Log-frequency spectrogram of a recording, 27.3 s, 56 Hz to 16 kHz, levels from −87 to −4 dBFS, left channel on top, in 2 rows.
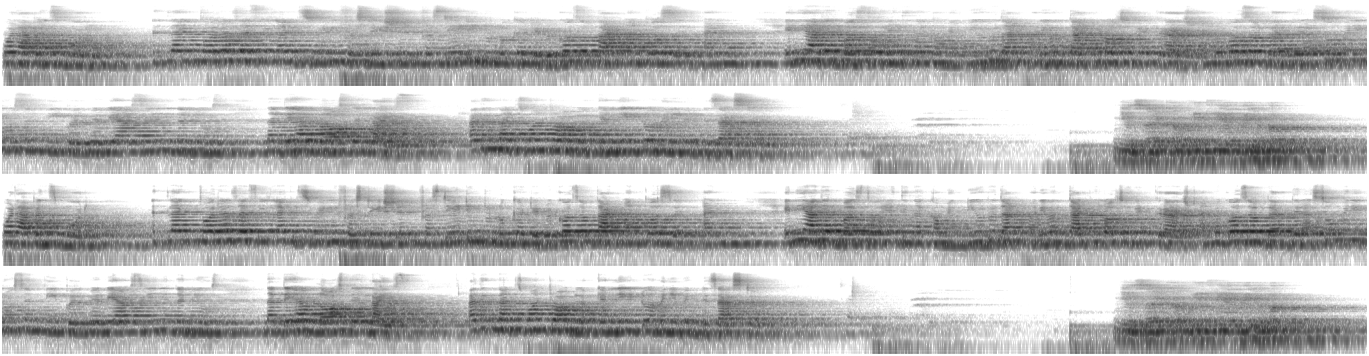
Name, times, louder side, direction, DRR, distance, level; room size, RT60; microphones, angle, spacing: voice 1, 0.0-0.9 1.5-7.3 7.8-15.8 16.3-17.6 18.3-21.3 22.1-22.2, right 2 dB, 85° right, -1 dB, 0.5 m, -26 dB
voice 2, 24.7-26.4, equal, 30° left, -8 dB, 0.9 m, -27 dB
4.3 x 3.5 x 2.4 m, 2.7 s
head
